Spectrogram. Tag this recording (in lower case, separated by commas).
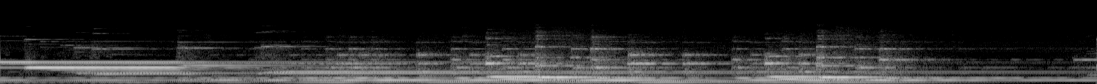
mallet percussion, glockenspiel, marimba, xylophone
